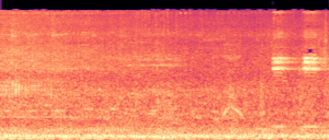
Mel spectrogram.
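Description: A truck drives past close by.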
